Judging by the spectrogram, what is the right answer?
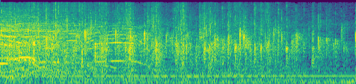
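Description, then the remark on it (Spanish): An audience at a congress applauds in a dense, steady wash of clapping that fills the whole few seconds, loud at first and thinning slightly toward the end, with a faint whistle early on. “Gracias por ese aplauso.”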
